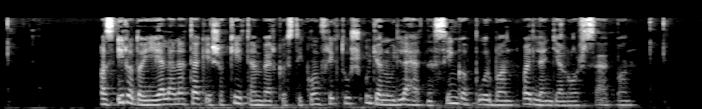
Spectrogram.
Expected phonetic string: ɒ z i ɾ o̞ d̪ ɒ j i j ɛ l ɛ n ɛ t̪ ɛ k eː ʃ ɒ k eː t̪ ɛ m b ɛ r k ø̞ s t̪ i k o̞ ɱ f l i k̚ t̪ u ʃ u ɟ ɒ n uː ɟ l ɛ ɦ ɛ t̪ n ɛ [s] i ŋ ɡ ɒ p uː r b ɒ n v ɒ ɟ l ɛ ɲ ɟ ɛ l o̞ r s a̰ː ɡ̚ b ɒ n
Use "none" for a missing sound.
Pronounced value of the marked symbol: s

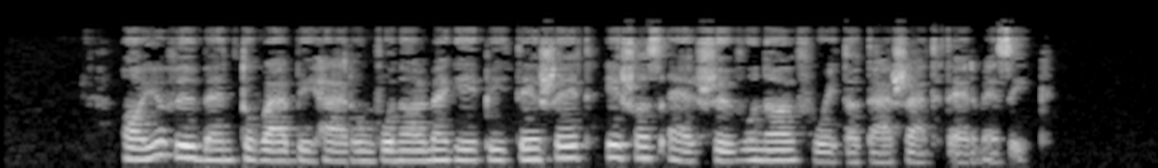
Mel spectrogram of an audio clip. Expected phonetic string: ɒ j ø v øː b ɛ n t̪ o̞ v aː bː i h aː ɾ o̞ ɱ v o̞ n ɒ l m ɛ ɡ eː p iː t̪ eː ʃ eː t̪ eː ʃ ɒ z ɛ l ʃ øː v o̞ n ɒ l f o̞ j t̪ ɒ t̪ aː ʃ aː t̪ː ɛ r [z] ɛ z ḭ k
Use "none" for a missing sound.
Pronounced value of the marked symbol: v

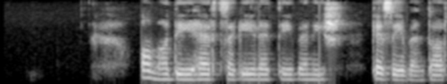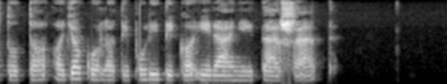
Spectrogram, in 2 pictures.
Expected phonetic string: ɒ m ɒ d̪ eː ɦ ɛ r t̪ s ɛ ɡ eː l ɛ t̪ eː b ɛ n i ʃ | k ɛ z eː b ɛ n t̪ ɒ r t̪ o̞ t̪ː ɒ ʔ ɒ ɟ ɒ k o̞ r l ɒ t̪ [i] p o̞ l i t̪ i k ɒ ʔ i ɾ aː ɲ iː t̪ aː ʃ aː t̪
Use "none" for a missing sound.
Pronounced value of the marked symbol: i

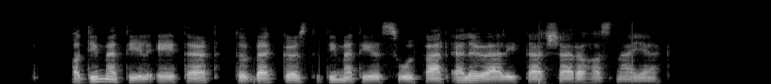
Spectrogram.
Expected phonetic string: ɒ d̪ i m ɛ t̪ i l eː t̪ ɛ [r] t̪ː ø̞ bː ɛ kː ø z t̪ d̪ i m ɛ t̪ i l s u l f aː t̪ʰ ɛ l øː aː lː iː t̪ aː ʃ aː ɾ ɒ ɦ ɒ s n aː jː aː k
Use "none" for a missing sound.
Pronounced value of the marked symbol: r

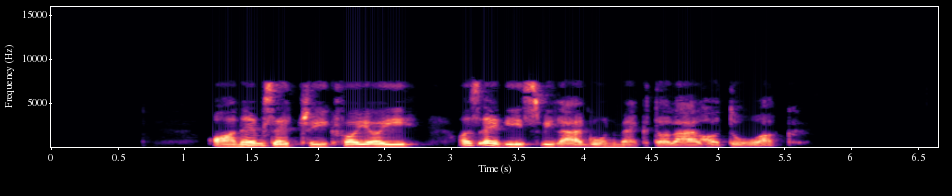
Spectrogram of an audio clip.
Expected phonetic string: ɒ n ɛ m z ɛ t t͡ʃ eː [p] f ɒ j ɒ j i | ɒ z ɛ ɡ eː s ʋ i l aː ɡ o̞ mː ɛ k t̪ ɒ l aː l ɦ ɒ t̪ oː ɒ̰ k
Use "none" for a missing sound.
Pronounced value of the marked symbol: k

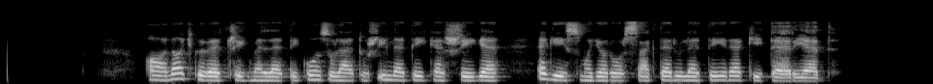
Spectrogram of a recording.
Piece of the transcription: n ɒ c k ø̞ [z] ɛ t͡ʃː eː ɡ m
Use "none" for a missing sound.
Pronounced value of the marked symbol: v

